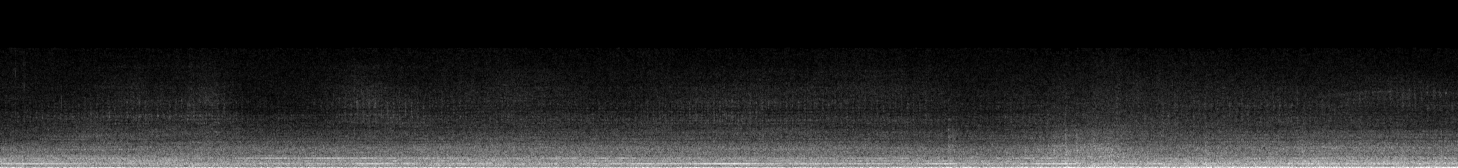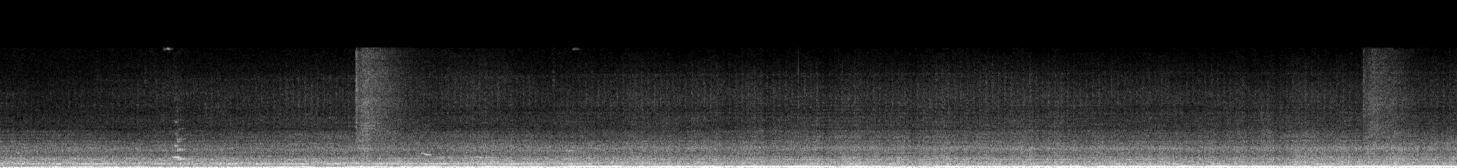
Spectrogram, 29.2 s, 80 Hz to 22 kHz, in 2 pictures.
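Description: Claas Jaguar 970 self-propelled forage harvester chopping sorghum under load, its MAN V8 engine droning steadily with a steady whine over it. The sound grows gradually louder as the machine comes closer, and the whine drops to a lower, stronger pitch about twelve seconds in.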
